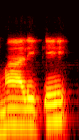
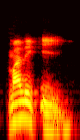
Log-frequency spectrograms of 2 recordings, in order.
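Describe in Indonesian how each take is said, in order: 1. Vokal pertama dibaca panjang. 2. Vokal pertama dibaca pendek. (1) "Ada yang baca panjang" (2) "ada yang baca pendek"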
